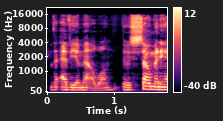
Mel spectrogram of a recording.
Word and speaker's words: 'Eavier Metal: It's eavier metal. Like heavier without the H.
